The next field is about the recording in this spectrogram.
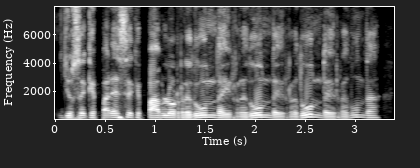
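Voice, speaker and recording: A man's voice: mid-range voice, a little fast, mellow, no room sound. Earnest man teaching scripture. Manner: earnest, emphatic, conversational teaching. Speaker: Bible teacher. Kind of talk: verse-by-verse Bible study.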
